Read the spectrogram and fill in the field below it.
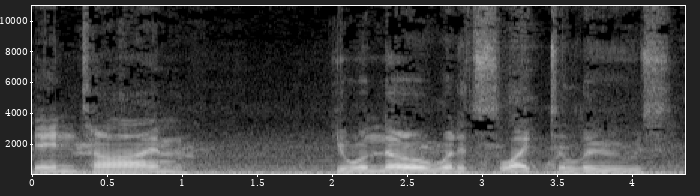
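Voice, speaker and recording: A man's put-on character voice at medium pitch, very slow pace, clear background noise. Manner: menacing, grand.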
